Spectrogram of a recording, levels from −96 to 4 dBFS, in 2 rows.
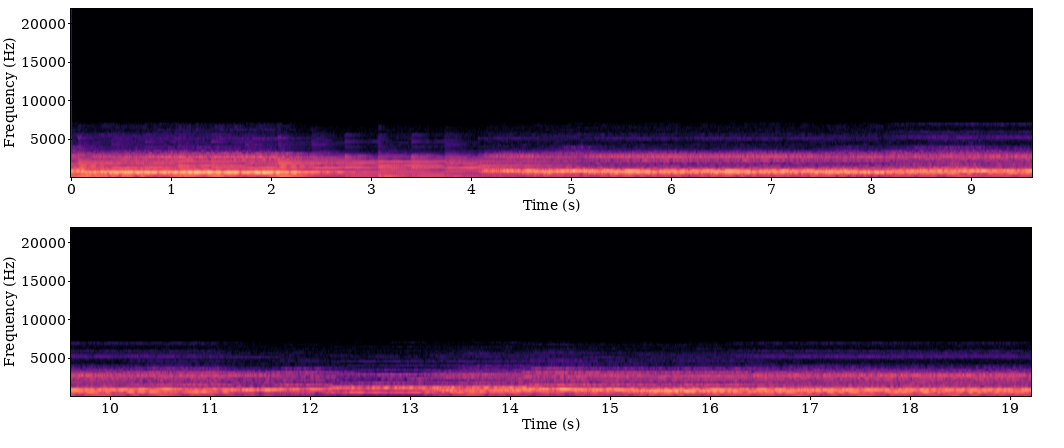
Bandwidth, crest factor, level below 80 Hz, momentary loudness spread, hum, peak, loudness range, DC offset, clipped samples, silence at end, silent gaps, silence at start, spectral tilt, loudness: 4.1 kHz; 16 dB; -76 dBFS; 15 LU; none; -8 dBFS; 9 LU; under 0.1%; under 0.1%; 0 s; none; 0 s; 1 dB/octave; -23 LUFS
